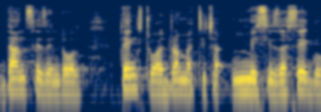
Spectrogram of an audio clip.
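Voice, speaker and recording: A woman's very deep, low voice, dark and mellow, with monotone, flat intonation. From Kenya, Kibra in Nairobi. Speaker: guest sharing life story. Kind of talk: interview, personal story. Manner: code-switching English and Swahili.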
